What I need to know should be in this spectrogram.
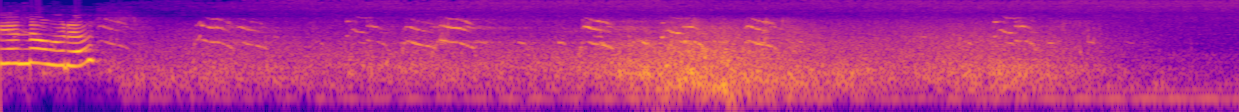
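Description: Seagulls cry overhead.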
